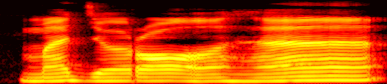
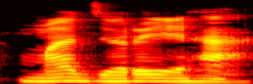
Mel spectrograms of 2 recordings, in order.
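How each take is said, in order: First: The vowel after r is a plain open a. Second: The vowel after r leans toward i.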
